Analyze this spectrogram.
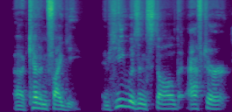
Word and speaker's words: Feige: said just this little side weave is he pronounces his name feige uh kevin feige and he was installed after aviarad when aviarad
